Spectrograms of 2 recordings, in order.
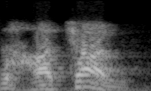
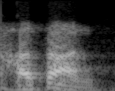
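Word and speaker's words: Hasan: Mr Haan mmud particularly we must remember that the pronunciation of the name of the foreign honorable foreign minister of our neighboring count is Haan not Hassan um so the when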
